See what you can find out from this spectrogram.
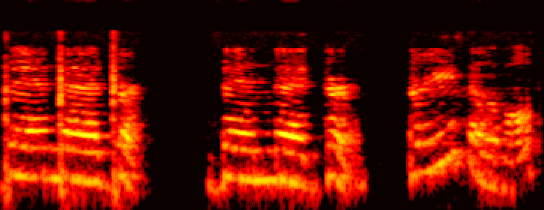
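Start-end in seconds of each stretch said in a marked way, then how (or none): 0.1-1.5 Vin-e-gar, each syllable beaten out slowly; clapping syllables. Shown as a demonstration. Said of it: "Let's clap the syllables". 2.2-3.7 Vinegar split into three slow, loud clapped syllables; Vin-e-gar, each syllable beaten out slowly; clapping syllables. Shown as a demonstration. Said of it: "Let's clap the syllables".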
